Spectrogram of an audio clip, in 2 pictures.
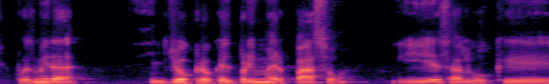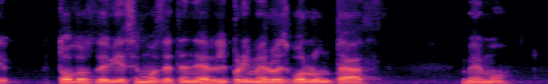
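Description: At a fairly slow pace with long, frequent pauses, a man speaks at a medium pitch with fairly even intonation. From Mexico, Sierra Gorda of Guanajuato. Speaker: foundation co-founder. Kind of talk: interview.

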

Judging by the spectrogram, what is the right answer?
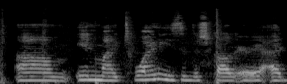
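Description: In an American accent, a woman speaks fairly slowly at a medium pitch. Her tone is dark and mellow, and somewhat breathy. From rural Minnesota. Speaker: podcast guest, host's mother. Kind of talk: casual chat.

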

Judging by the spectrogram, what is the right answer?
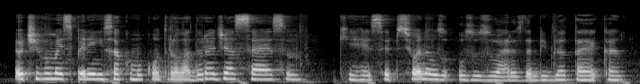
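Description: Over music in the background, a woman talks at a moderate pace and a fairly high pitch. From São Paulo, Brazil. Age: 20s. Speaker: young cultural monitor. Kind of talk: testimony.

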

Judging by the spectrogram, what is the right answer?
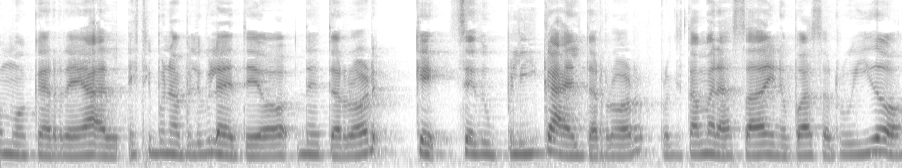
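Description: Speaking at a moderate pace with hardly any pauses, a woman uses a fairly low pitch and monotone, flat intonation. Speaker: podcast co-host. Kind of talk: casual chat.

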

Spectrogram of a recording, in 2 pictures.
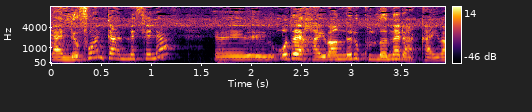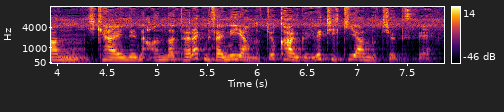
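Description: A woman speaks at a fairly quick pace with a fairly high pitch and ordinary pitch variation. There is noticeable background noise. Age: 30s. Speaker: podcast co-host. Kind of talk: casual chat. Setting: home recording.

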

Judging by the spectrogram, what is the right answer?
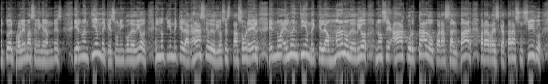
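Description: Raising and projecting his high voice, a man talks with hardly any pauses over noticeable background noise. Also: ordinary pitch variation, fairly quick pace. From Colombia. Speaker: pastor. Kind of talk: sermon.

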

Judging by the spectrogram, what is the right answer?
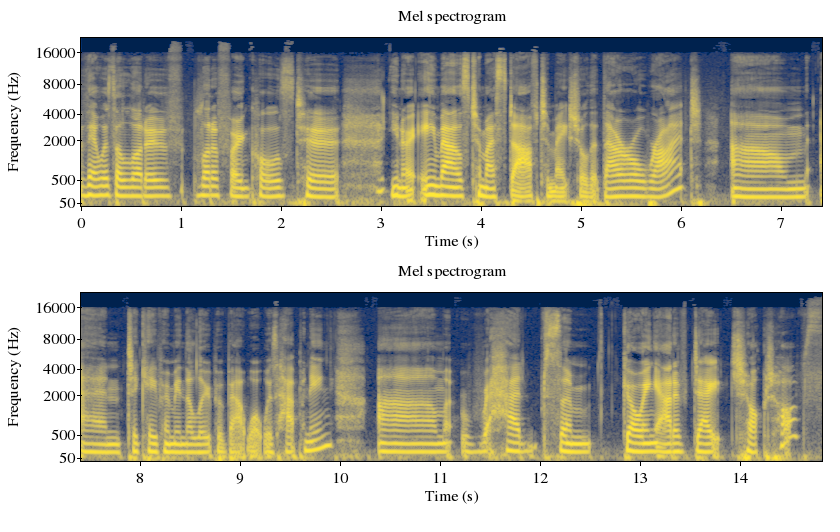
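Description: With an Australian accent, a woman speaks at a very slow pace. The recording is very clean, with a silent background. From Albury, New South Wales, Australia. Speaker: cinema general manager. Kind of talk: interview.

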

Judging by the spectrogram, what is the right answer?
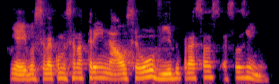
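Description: The man's voice is pitched fairly high. Its tone is dark and mellow. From Brazil. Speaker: former tech company marketing employee. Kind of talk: interview.

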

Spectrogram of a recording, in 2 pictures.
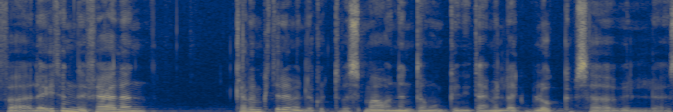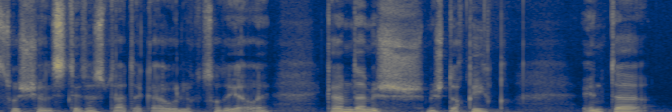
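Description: This man has an ordinary speaking voice at a fairly high pitch, with ordinary pitch variation. He talks at a fairly quick pace. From Egypt. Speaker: architect. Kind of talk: interview.

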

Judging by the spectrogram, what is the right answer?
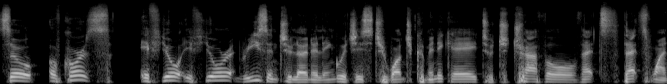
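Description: In a French accent, the speech runs at a moderate pace with ordinary pitch variation, the sound dry and close with no echo. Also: man. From France. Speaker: language teaching director. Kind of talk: interview conversation. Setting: online video call.

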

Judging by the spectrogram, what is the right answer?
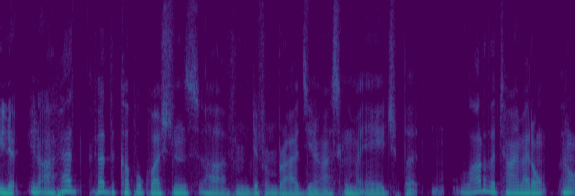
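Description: A man talks at a fairly quick pace in a medium-pitched, somewhat breathy voice with a dark, mellow tone. His pitch varies in an ordinary way, over a quiet background. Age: 20s. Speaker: wedding DJ and production company owner. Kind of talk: casual chat.

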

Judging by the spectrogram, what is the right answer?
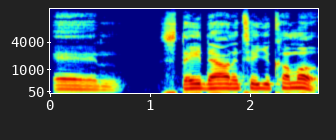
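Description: A man with a Louisiana accent speaks at a very slow pace with fairly even intonation. The recording is very clean, with a silent background. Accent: US South (Louisiana). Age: 40s. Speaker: seafood vendor and podcaster. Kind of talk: casual chat.

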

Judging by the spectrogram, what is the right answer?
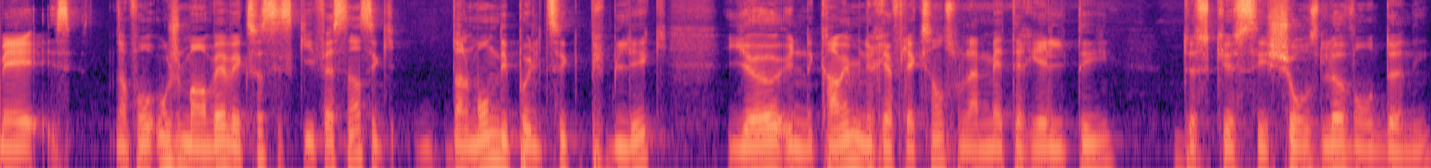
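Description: Over a silent background in a very clean recording, a man with an unremarkable speaking voice talks at a fairly quick pace with fairly even intonation. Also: fairly low pitch for a man. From Quebec, Rimouski. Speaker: podcast co-host. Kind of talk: casual interview.

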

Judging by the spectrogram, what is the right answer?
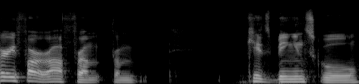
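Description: A man speaks in a medium-pitched voice with a Hawaiian accent and lively intonation. The recording is very clean, with a silent background. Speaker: podcast co-host. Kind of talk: casual chat.

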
